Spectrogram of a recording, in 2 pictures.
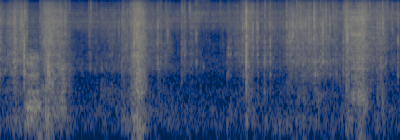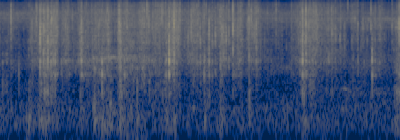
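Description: Woven plastic sack rustling and crinkling in irregular bursts as its neck is bunched up and tied shut with string.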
